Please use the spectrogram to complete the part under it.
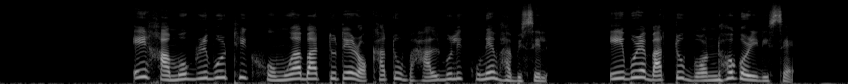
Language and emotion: Assamese, disgusted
